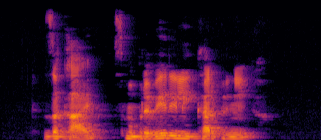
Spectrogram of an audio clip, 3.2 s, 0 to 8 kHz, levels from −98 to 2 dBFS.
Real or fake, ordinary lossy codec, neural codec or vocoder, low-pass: real; none; none; 7.2 kHz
